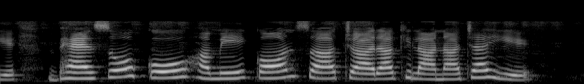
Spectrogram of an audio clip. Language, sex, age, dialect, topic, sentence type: Hindi, female, 18-24, Kanauji Braj Bhasha, agriculture, question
